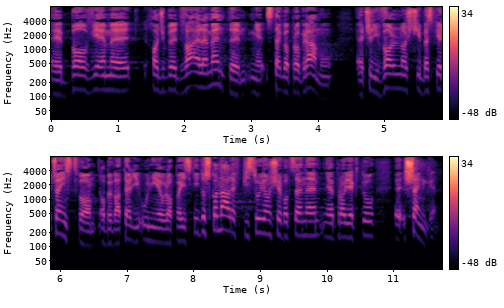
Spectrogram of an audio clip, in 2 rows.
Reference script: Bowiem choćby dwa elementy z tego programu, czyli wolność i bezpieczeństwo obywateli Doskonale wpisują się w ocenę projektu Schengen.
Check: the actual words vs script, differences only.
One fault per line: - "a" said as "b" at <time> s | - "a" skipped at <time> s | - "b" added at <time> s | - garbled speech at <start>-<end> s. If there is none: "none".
- "Unii Europejskiej" added at 7.2 s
